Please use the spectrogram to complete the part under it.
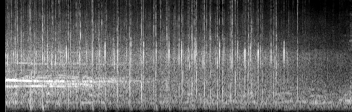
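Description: A large crowd applauds and cheers in a big echoing arena.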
